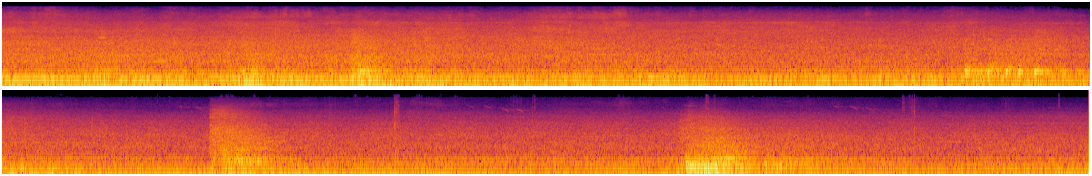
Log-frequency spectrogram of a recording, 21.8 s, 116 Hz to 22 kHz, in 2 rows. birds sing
0:15.6 0:16.3

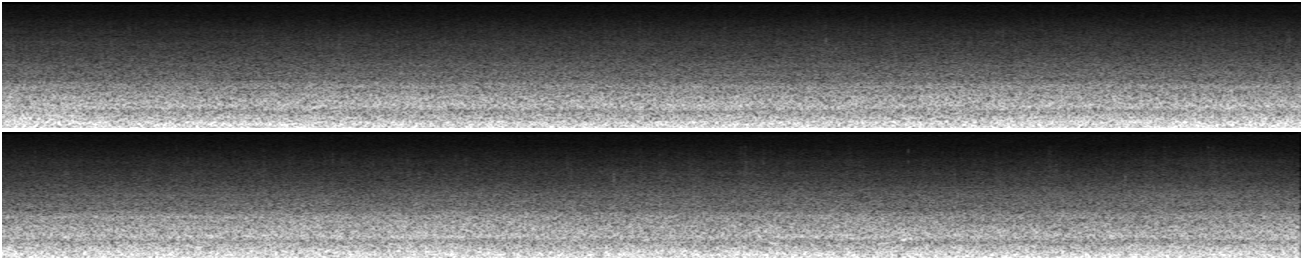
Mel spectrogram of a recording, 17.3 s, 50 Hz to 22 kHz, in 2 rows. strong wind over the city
0:08.3 0:17.3

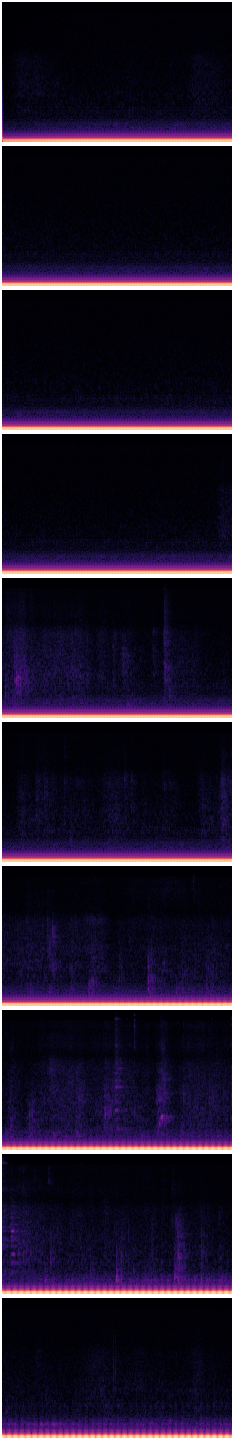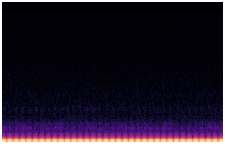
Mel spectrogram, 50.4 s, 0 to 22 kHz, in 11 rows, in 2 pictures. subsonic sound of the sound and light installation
0:18.2 0:44.3

